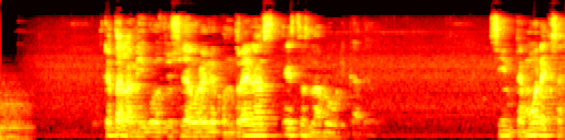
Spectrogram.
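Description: A middle-aged man talks calmly into a computer microphone.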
